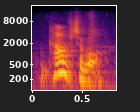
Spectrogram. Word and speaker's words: comfortable: There's no R there. The R is after. It's pronounced comfortable. Comable. Not comfortable. Not uh but the R is after the T, not before the T. I know it's not written that way, but that's how we pronounce it.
